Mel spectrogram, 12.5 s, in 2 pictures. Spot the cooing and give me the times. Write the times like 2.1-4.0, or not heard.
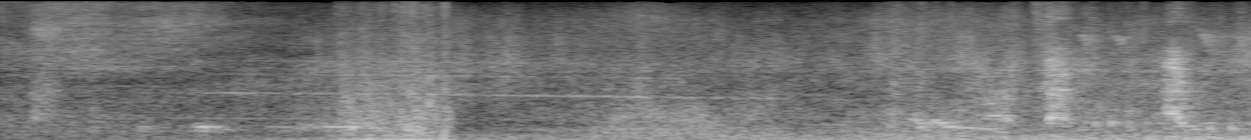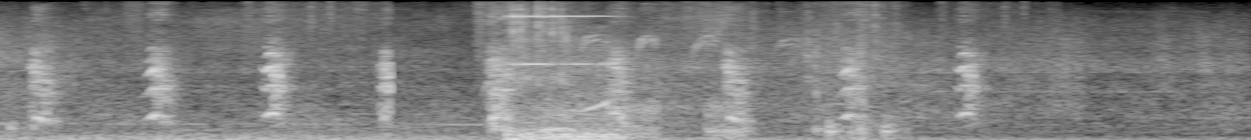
0.1-2.3, 4.4-6.5, 8.7-10.8.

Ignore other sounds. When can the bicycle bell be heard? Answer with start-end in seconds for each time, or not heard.
8.8-9.4.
